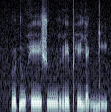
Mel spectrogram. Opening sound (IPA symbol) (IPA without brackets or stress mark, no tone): ʊ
